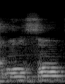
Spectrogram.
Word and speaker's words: Althorp: Even though she had preferred bright lights and big cities, the rural setting of Althorpe, sometimes pronounced Althorp by the toffs, was thought most appropriate for Diana's last resting place.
